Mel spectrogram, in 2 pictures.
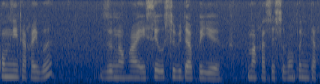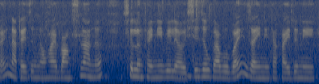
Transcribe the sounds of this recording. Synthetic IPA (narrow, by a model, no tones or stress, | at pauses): kʰɔmnitʰakʰajbɯ | zɯŋnawɦajɯjseusubidapʰɯjɯ | makʰasesubɔŋpʰɯnitʰakʰajnatʰajzɯŋnawɦajbaŋsinanɯ | sɯlɯŋtʰajnibelejawɔjsezɯwɡabɯbajzajnitʰakʰajdɯnɯ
